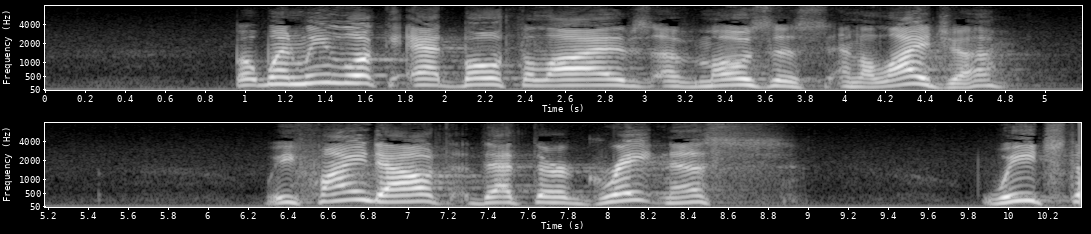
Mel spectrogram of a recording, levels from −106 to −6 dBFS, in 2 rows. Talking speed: 110 wpm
